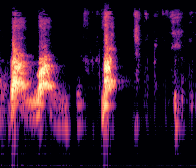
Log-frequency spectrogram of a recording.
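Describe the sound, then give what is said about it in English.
A dog barks three times, two quick woofs followed by a single louder one, then a few faint whimpers and small noises trail off. The barking stands alone without talk. “And the reason why I asked about all this is because, hey, is that a dog in the background?”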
